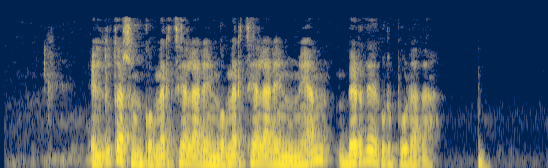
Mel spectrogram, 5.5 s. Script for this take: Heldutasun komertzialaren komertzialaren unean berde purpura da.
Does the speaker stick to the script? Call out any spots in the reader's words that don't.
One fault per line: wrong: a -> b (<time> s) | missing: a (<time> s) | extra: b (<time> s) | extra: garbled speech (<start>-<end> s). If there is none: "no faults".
no faults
